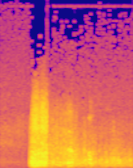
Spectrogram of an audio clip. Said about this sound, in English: Where was that? That was a heavy explosion. Not far away.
